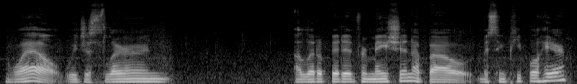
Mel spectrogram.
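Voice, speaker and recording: Very low-pitched woman streaming a game. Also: unhurried, warm tone, a little hiss or hum. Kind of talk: casual playthrough commentary, reading some dialogue aloud.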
